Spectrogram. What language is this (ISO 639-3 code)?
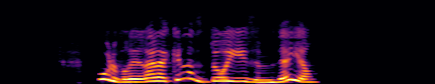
kab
